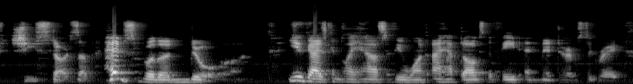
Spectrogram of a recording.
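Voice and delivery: low, subdued screenplay read-through; script reading. Acted. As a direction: read the scene in a low, dry voice. Reads the script aloud.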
